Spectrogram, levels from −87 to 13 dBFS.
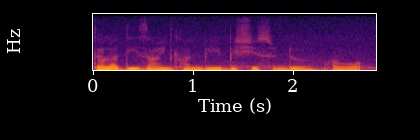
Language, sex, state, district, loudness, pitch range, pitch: Nagamese, female, Nagaland, Kohima, -14 LUFS, 180-190 Hz, 180 Hz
